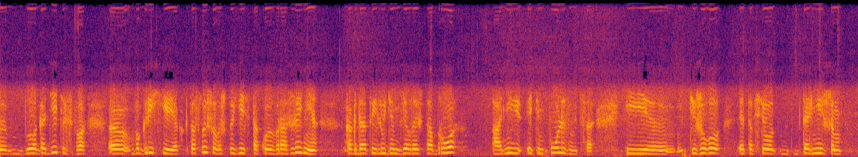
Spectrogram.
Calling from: Moscow Oblast, Russia; я из Подмосковья.

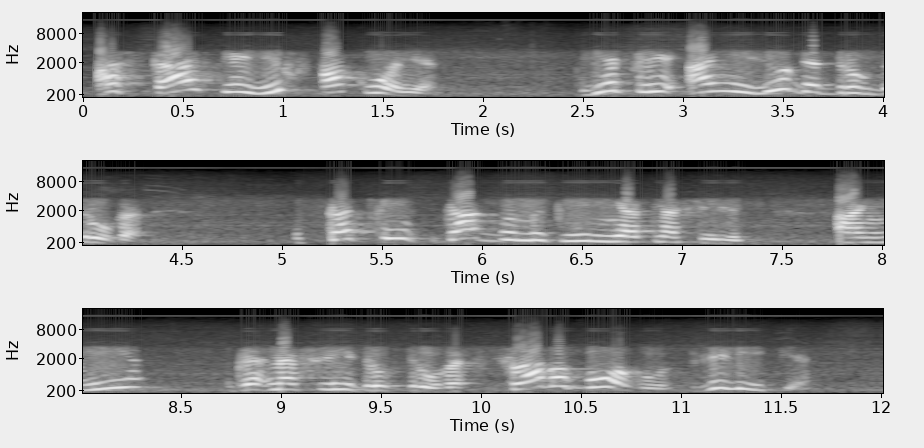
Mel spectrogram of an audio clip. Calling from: Tambov Oblast, Russia; Я из Тамбовской области дозвонилась вам.

